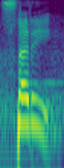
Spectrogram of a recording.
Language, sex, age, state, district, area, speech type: Tamil, female, 30-45, Tamil Nadu, Thoothukudi, urban, read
